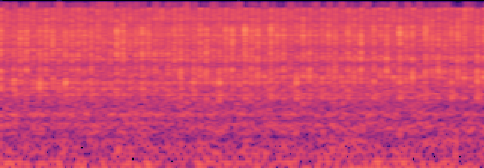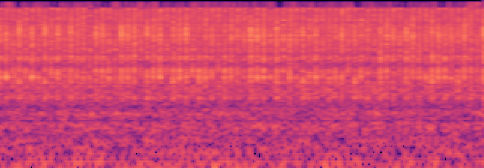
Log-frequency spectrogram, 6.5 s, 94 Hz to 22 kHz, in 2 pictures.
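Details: 2009 Nissan Altima at idle: fast, loud continuous clicking over the petrol engine hum, coming from the passenger side of the engine; cause unknown.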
